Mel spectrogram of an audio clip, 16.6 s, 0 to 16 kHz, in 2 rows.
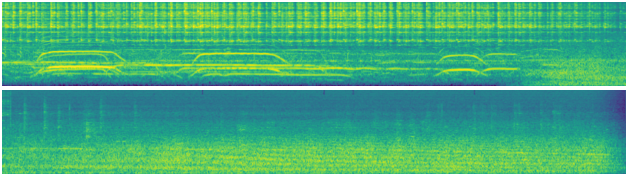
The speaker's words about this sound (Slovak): Takto to znelo na letisku v Los Angeles, keď zhruba 200 nadšených amerických športovcov, trénerov a funkcionárov nastupovalo do lietadla smer Peking.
